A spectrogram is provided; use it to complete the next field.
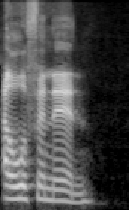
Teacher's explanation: We almost don't say that T. We would not say elephantin.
